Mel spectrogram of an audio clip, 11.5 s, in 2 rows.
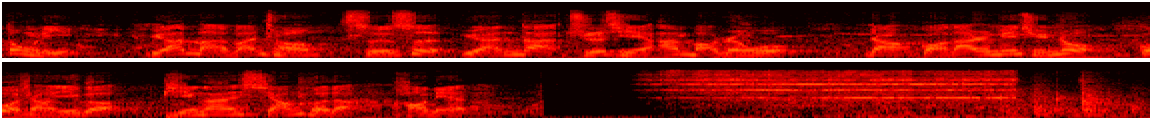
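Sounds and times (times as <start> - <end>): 
speech: 0.0 - 8.2
electric bell ringing for emergency assembly: 9.0 - 10.8.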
